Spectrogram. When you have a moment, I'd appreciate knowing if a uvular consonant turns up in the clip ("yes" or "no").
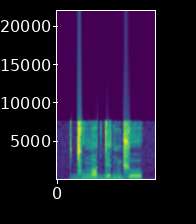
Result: no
